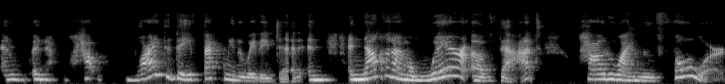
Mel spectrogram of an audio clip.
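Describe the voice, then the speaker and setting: A woman talks at a moderate pace in a fairly high, somewhat breathy voice. Her pitch swings very widely. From South Texas, Mexican border. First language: Spanish. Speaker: leadership coach. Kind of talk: interview. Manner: halting, many fillers.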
